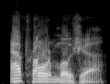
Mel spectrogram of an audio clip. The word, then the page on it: afrormosia: American English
